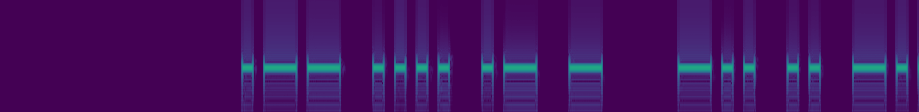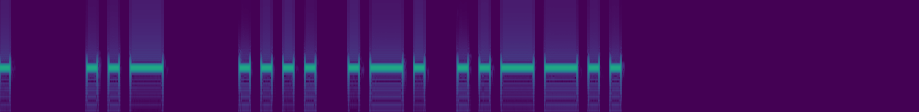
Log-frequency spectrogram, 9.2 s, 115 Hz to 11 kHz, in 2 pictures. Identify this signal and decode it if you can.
Morse code, heard as a keyed tone, about 22 wpm, 700 Hz. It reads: WHAT DID U HR?
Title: Sentences from Top 300 Words and Abbreviations 22wpm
